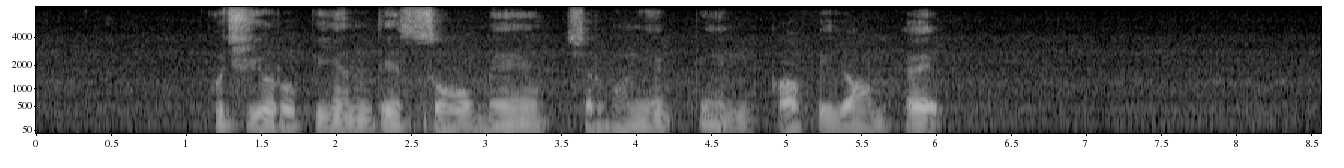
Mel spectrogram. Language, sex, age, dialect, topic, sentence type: Hindi, female, 56-60, Marwari Dhudhari, banking, statement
